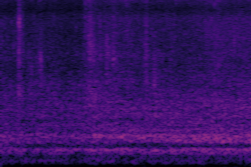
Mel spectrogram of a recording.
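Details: Honey bee from a queenless colony fanning its wings hard at a foreign hive's entrance in February, asking to enter without being attacked; an even, faint humming buzz throughout over soft hiss.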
